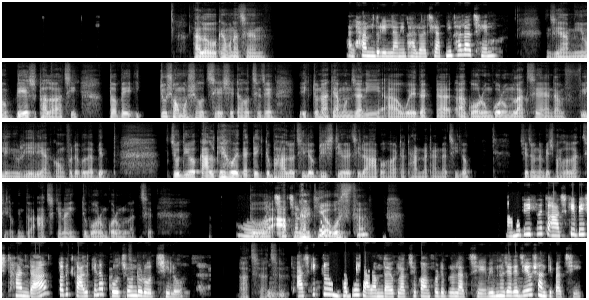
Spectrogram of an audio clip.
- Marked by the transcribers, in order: tapping; static; in Arabic: "আলহামদুলিল্লাহ"; background speech; other noise; in English: "and I'm feeling really uncomfortable a bit"; laughing while speaking: "weather"; other background noise; laughing while speaking: "আপনার কি অবস্থা?"; distorted speech
- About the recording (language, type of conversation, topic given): Bengali, unstructured, গ্রীষ্মকাল ও শীতকালের মধ্যে আপনার প্রিয় ঋতু কোনটি, এবং কেন?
